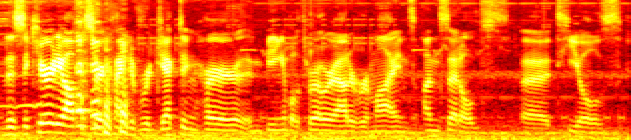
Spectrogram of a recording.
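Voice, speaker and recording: A man's voice: medium pitch, fairly quick, background noise. A man working as game master, narrating and refereeing a tabletop game in an improvised, explanatory way. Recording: music behind the voice. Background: music.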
